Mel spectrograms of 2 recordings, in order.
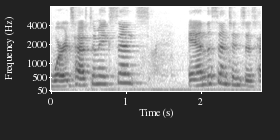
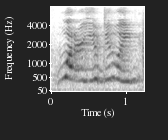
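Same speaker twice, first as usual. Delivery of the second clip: higher, louder "What are you doing?"; exclaimed question; 9 semitones higher, 5 dB louder than usual. Shown as a demonstration. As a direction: ask it with alarm. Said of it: "because she's saying it".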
